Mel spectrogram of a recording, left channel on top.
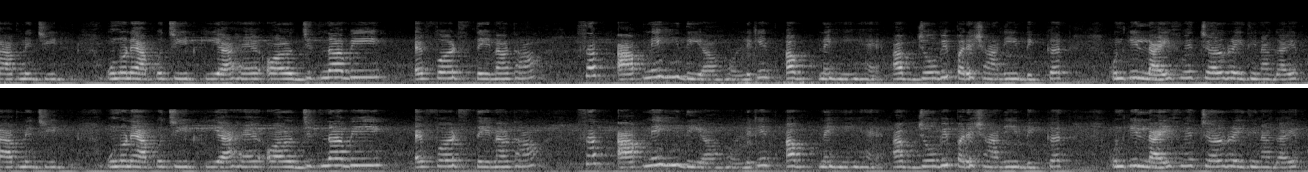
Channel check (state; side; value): normal; both; correlation 0.46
